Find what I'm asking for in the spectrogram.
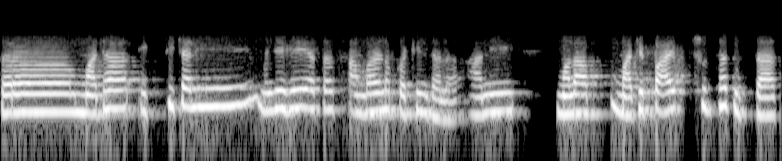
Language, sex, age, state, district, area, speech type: Marathi, female, 45-60, Maharashtra, Wardha, urban, conversation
